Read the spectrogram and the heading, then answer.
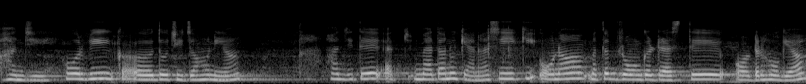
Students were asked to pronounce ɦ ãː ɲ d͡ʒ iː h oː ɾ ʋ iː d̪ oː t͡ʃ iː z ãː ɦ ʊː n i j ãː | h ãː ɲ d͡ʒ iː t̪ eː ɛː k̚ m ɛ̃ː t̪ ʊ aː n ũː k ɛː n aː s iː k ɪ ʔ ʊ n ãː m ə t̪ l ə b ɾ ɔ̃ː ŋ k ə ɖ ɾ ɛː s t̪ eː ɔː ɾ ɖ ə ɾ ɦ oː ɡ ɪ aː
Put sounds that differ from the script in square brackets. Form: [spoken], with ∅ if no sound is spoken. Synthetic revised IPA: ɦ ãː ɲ d͡ʒ iː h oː ɾ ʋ iː d̪ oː t͡ʃ iː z ãː ɦ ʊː n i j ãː | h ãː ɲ d͡ʒ iː t̪ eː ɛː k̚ m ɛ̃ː t̪ ʊ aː n ũː k ɛː n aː s iː k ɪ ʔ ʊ n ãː m ə t̪ l ə b ɾ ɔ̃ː ŋ [ɡ] ə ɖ ɾ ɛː s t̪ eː ɔː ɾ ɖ ə ɾ ɦ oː ɡ ɪ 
